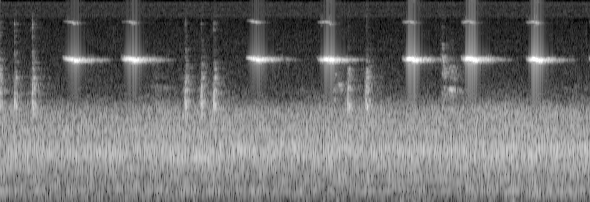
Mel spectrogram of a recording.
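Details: Daurian redstart (Phoenicurus auroreus), call.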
